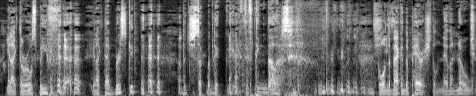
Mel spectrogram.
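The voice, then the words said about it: Poor attempt at Missouri accent. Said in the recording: “I don't know what a Missouri accent is. Is it like Missouri? ... I don't know what you were doing, but it's definitely not it.”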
